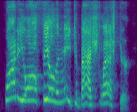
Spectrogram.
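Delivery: high, loud, sugary Southern Belle take on a viewer comment. Pretend. Reading a viewer's comment aloud as a Southern Belle. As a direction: play the offended Southern lady defending Lester. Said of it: "in my Southern Belle voice".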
